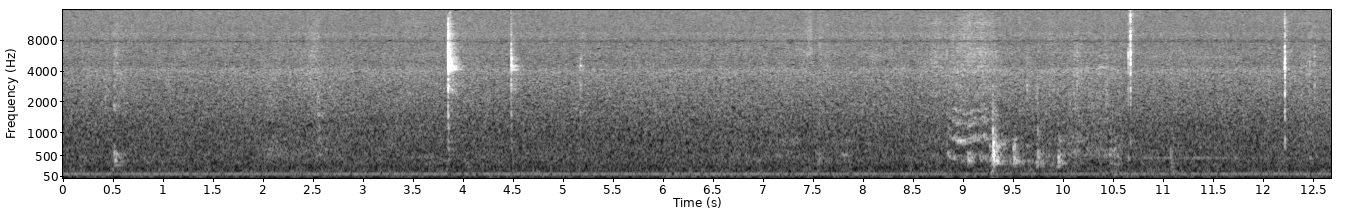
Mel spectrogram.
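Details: Momo, a kitten under one year old, indoors, lets out strange cries while dashing to fetch a thrown ball made from the shed fur of the household's older cat, Chicchi. A short burst of brief, soft cries comes late, amid scattered clicks, thumps and a steady low hum.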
